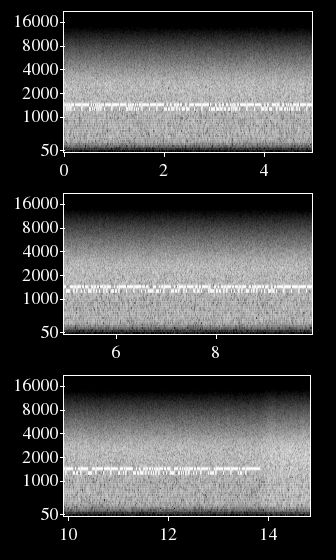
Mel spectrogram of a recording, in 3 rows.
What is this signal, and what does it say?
RTTY (50 baud, 170 Hz shift), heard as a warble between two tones, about 1360 Hz centre, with radio static. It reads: … NAME IS MARCO, QTH KIEL, LOC NJ94EB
